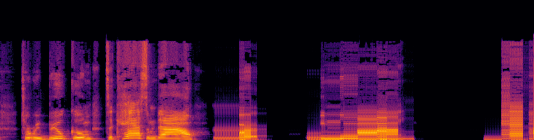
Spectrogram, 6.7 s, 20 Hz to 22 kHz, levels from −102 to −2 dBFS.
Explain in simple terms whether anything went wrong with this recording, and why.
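From 2.69 s to 6.67 s the speech turns into robotic sound from repeated short buffers: a rigid, metallic 50 Hz buzz. It is likely caused by late-arriving audio, with each 20 ms chunk replayed most of the time. Unlike simple dropouts or stutters, the buzz stays on one steady pitch.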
